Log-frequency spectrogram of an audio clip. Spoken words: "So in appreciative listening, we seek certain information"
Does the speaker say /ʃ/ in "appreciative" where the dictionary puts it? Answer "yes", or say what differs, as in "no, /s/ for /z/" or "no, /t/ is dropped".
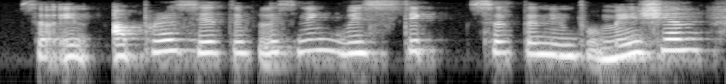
no, /s/ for /ʃ/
